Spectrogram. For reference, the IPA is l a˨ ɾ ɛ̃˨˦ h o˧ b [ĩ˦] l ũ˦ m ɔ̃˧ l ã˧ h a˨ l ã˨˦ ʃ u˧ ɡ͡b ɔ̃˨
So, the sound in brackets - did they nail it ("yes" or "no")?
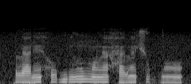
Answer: no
